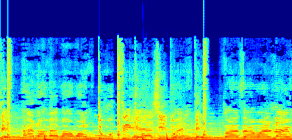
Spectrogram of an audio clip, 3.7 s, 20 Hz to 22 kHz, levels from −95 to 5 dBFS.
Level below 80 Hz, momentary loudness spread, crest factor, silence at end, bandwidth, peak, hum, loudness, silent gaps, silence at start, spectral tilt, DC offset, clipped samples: -12 dBFS; 3 LU; 10 dB; 0 s; 16.5 kHz; 0 dBFS; none; -12 LUFS; none; 0 s; -5.5 dB/octave; under 0.1%; under 0.1%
